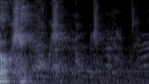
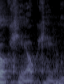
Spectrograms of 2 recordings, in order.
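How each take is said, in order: First: Put-on higher, rushed little-boy okays; squeaky hasty okays. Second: Said in the usual way. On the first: Boy hastily giving in to his irritated mom, high and rushed. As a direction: back down fast, tiny voice.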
